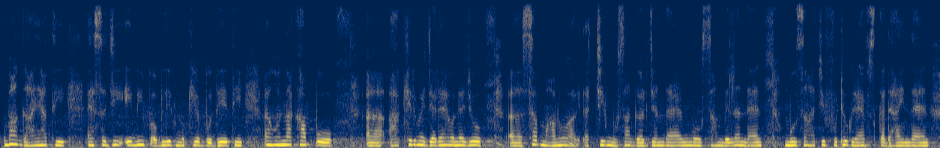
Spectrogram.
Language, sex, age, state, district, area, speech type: Sindhi, female, 45-60, Delhi, South Delhi, urban, spontaneous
